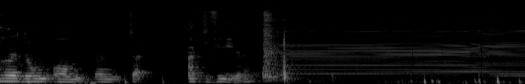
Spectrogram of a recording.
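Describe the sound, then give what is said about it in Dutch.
A person talks briefly, then, after a lever is pushed up to switch on the power supply, a steady electrical hum kicks in and keeps droning evenly, like a transformer buzzing, fairly loud. “Eh, ik ben niet zo technisch, dus wat je nou hoort, ik zou het niet weten. Iets van een transformator of zo.”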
